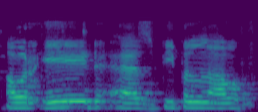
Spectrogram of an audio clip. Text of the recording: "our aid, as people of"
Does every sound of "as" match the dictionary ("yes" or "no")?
yes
